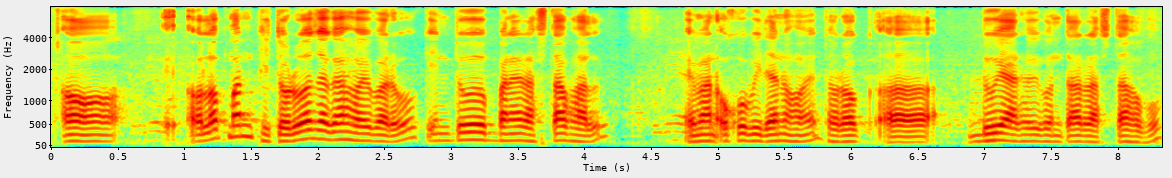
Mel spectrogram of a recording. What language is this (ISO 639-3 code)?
asm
